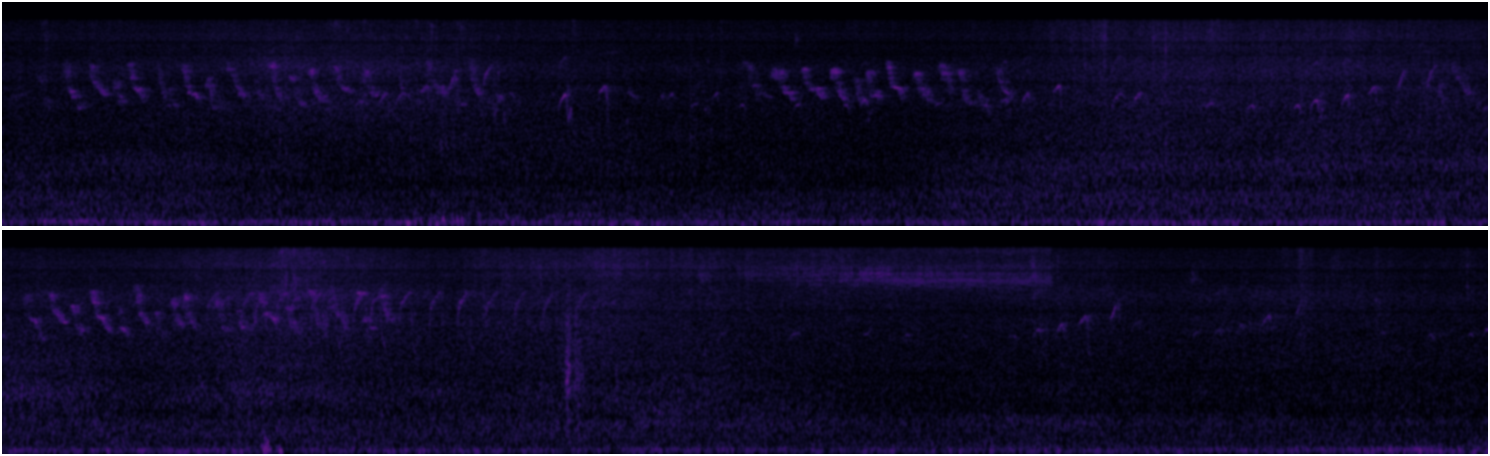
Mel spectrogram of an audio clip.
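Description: Quiet outdoor ambience with a low steady rumble, over which a small bird sings in runs of rapid high chirps every few seconds.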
